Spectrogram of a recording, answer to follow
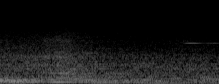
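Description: Steady low background hum with no speech: room tone, with a faint thin high tone near the end.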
